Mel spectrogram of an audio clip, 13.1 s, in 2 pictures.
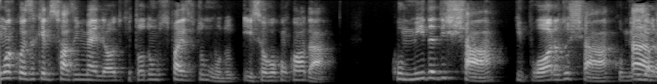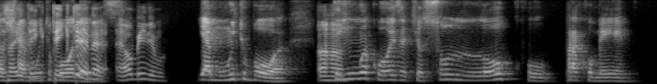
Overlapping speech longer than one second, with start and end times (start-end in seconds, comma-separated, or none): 6.3-7.9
